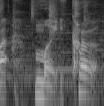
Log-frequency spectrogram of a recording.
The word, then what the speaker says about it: MEIKE: ไม่ ถนัด นะ ครับ จริง ๆ มัน น่า จะ อ่าน ว่า เหมย เกอร์ มือ อีก เกอร์ เป็น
